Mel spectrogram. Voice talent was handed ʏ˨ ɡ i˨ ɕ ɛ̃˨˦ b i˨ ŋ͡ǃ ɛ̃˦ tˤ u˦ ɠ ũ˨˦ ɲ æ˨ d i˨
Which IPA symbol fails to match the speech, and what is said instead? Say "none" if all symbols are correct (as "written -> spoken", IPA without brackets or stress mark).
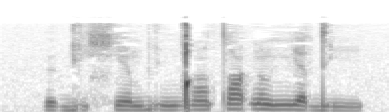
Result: æ˨ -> a˨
